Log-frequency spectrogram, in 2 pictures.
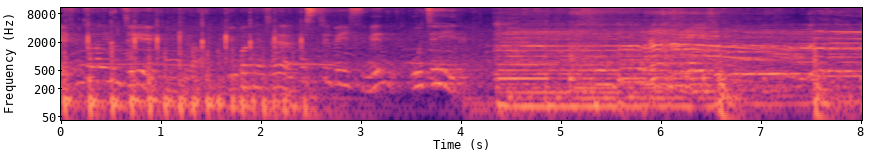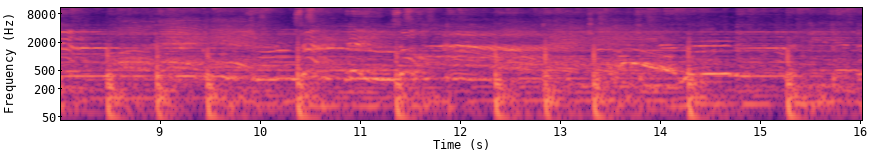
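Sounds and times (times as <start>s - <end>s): crowd singing along: 4.4s - 16.0s
heavy drum beat music: 4.4s - 16.0s.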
